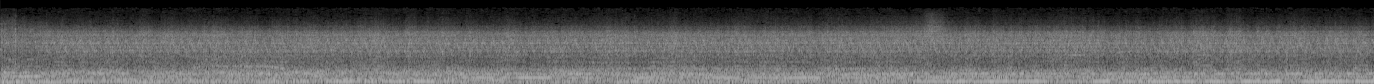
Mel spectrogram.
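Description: Live rock band playing: a dense, steady wall of distorted electric guitars, bass and drums, with long held notes that change every second or two.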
